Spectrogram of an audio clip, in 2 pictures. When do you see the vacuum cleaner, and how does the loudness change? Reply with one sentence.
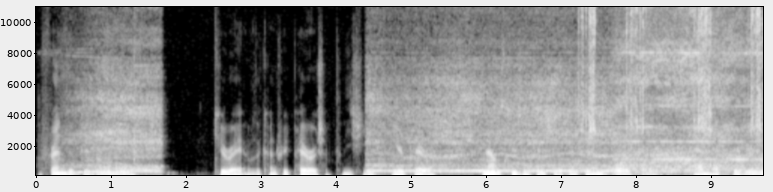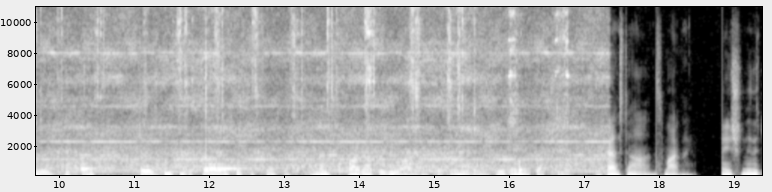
The vacuum cleaner can be heard briefly from 0.1 to 1.7 s; and from 4.3 to 17.4 s, at a steady volume.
